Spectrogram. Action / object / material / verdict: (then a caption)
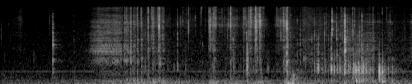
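scrape / glycerin soap bar cut with a metal blade / soap / none. A hand-sized, dried and frozen purple glycerin soap bar is held in one hand and cut and scraped with a metal utility knife blade, so flakes fall off. After a quiet start and a single sharp click, a bright, dry scraping hiss runs on, broken by many crisp little snaps and crackles as the blade bites into the hard soap.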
